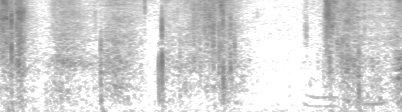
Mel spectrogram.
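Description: Clear plastic sheet-protector pages in a ring binder being turned by hand: faint crinkles and light clicks, mostly in the first half-second.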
